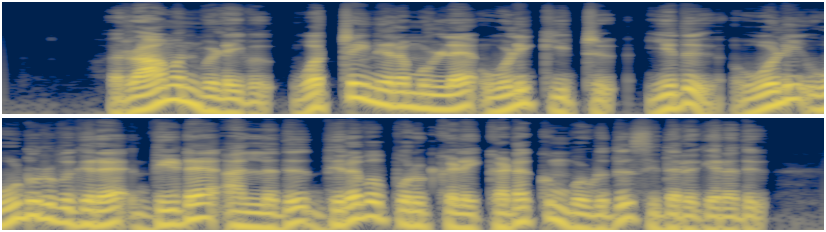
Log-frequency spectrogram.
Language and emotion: Tamil, neutral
